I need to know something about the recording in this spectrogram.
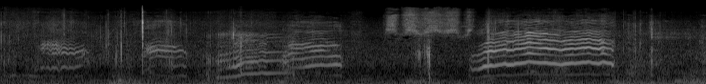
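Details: Two hungry stray cats on a street in Morocco, fed daily by a local: four meows, some short and rising, the last long and drawn out, over low background rumble and clicks.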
